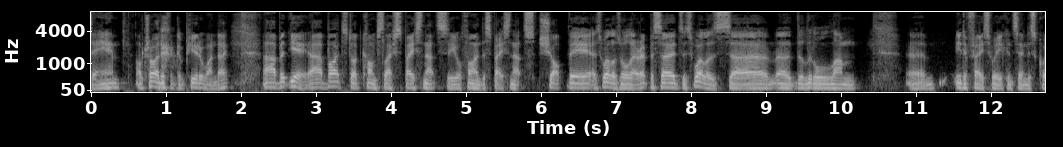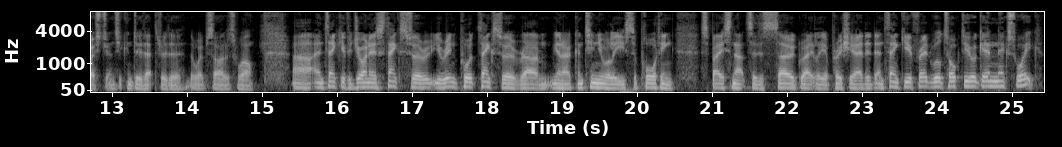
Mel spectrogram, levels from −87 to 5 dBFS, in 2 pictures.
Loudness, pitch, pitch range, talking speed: -26 LUFS, 110 Hz, 100-120 Hz, 210 wpm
